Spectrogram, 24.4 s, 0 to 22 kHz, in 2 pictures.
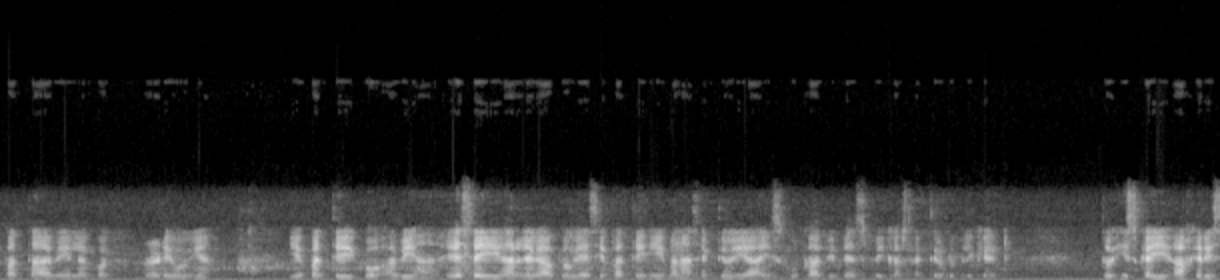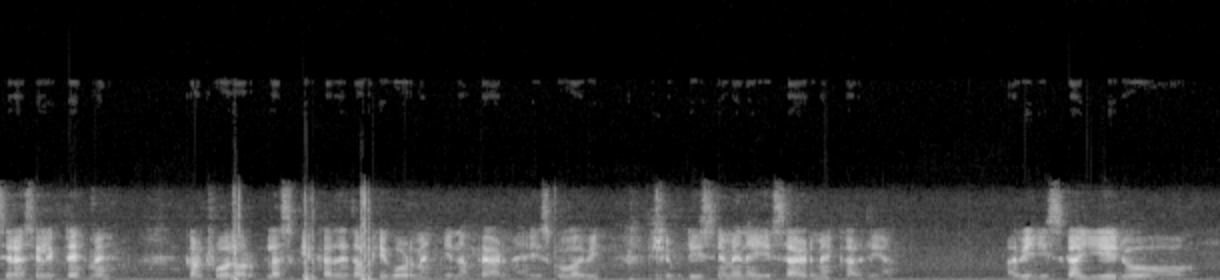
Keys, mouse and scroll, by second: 4.1 middle click, 15.5 ctrl+KP_Add, 16.1 ctrl+KP_Add, 18.7 shift+d, 20.4 middle click, 22.1 click.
